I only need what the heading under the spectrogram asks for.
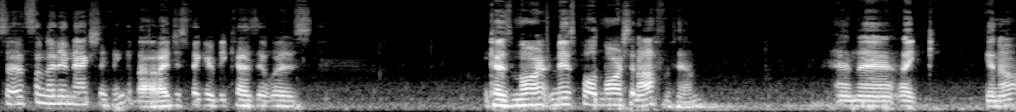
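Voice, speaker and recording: Man host, bright voice, easygoing car chat, faint road hum behind. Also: mid-range voice, rough recording. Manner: easygoing, trailing restarts. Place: inside a moving car.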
